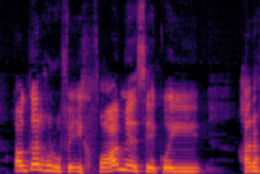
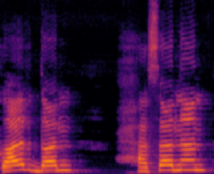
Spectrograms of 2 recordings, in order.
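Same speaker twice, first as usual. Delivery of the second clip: slow recitation of करदन हसनन with a clear नून; Quranic recitation; 3 semitones higher, much slower than usual. Shown as a demonstration. Teacher drilling the example for her students. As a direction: repeat करदन, sounding the नून plainly. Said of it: "जाहिर करना है तनवीन की आवाज़ को".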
